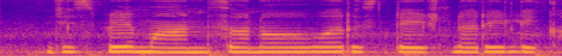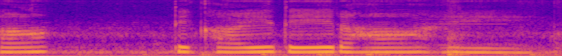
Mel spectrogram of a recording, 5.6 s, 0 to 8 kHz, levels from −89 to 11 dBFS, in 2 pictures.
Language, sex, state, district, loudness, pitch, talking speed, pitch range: Hindi, female, Rajasthan, Jaipur, -15 LUFS, 235 Hz, 95 wpm, 230-245 Hz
